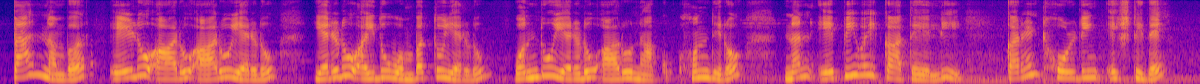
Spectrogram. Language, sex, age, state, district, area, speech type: Kannada, female, 30-45, Karnataka, Davanagere, urban, read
